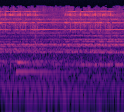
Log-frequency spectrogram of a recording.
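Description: A mobile phone ringtone for an incoming call, its high tones sounding in two spells, over soft background music.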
